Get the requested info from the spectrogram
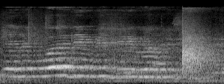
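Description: A child's voice holding a drawn-out, sung note that rises slightly and then falls back, followed near the end by a short, sharp hissing noise.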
